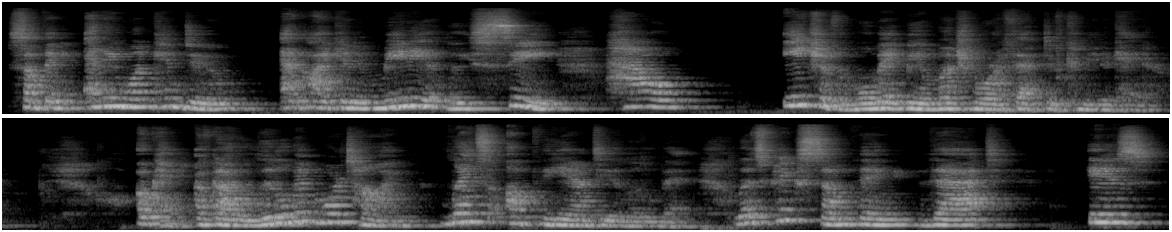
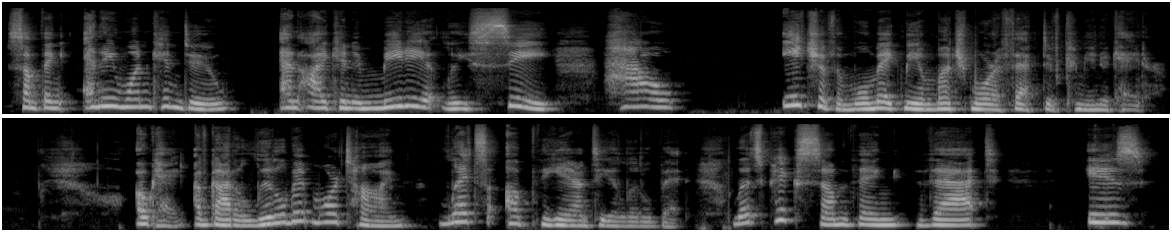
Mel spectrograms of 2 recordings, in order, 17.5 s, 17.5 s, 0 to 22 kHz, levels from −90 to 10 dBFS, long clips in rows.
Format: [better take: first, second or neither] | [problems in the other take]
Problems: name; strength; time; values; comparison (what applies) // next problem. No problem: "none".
second | off-mic speech; far // room echo; noticeable; dies away in 0.5 s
